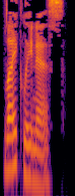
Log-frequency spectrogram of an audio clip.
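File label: "likeliness", British English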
